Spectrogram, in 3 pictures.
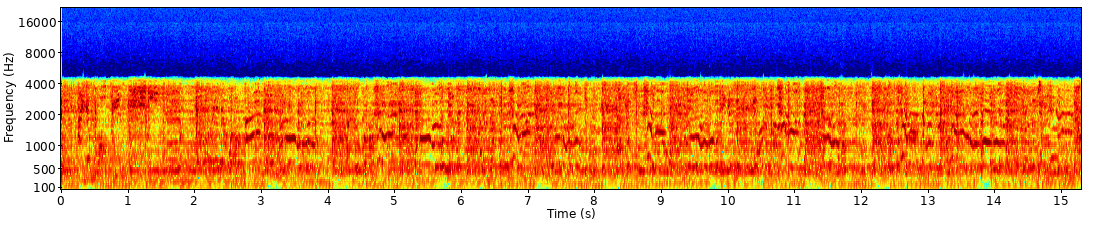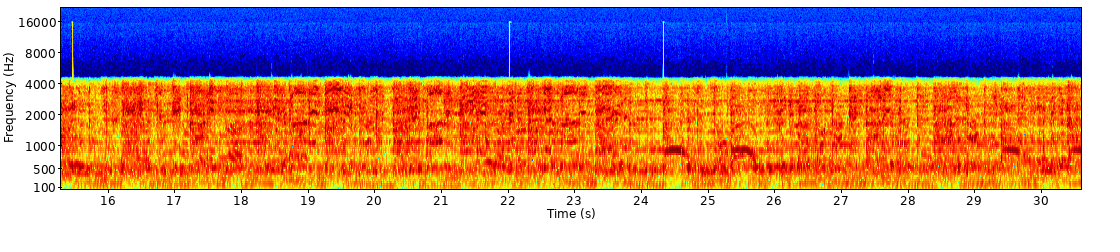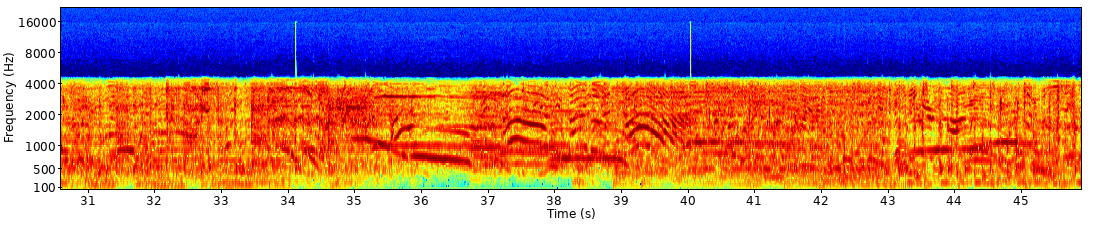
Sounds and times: Crowd: 0.0 - 45.9
Music: 0.0 - 45.9.

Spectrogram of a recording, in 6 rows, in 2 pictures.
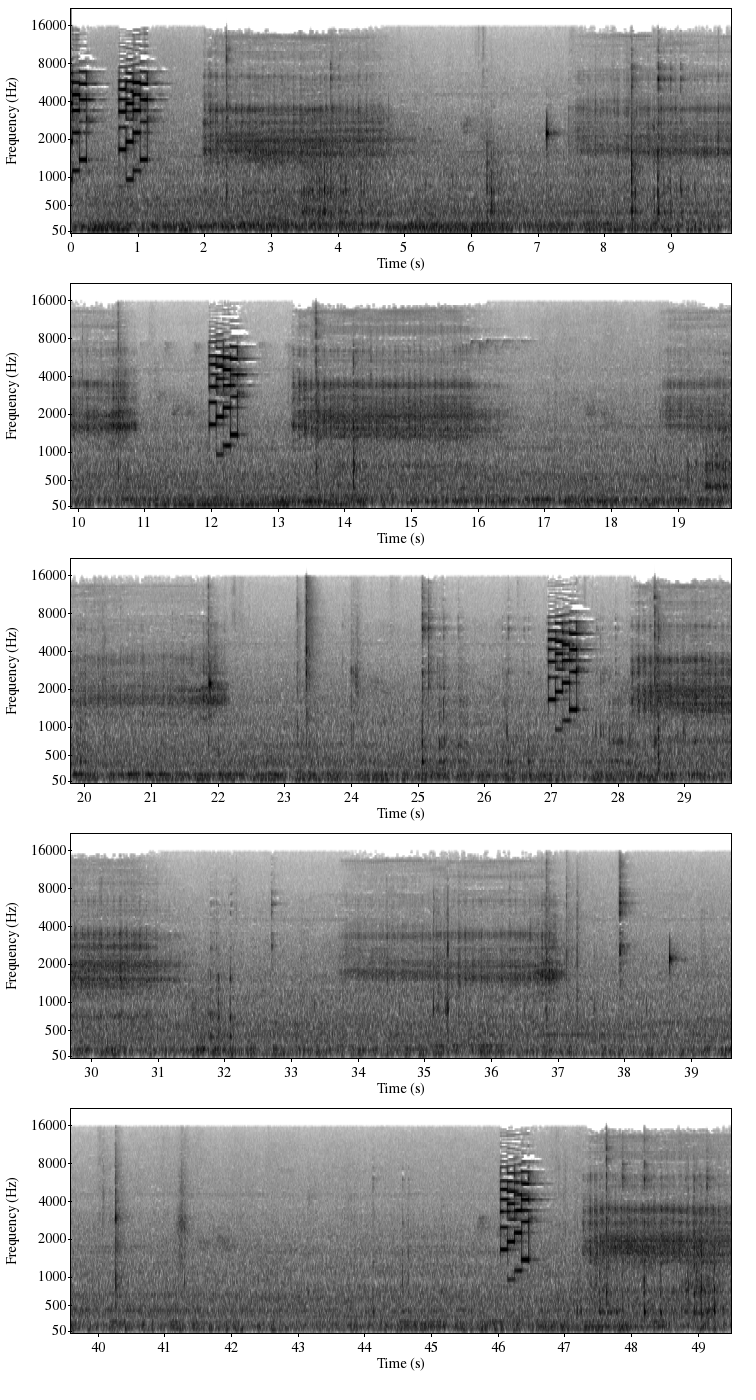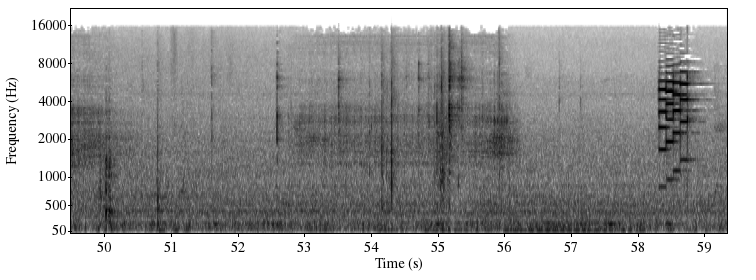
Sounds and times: Telephone: 0.0 - 5.2, 7.4 - 11.0, 12.0 - 16.4, 18.7 - 22.2, 26.9 - 32.2, 33.7 - 37.2, 46.0 - 50.4, 52.7 - 56.2, 58.3 - 59.3.

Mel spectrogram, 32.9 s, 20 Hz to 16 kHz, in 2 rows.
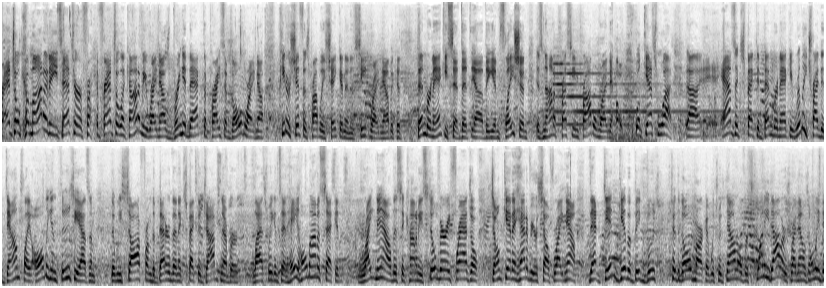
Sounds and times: Speech: 0.0 - 32.8.

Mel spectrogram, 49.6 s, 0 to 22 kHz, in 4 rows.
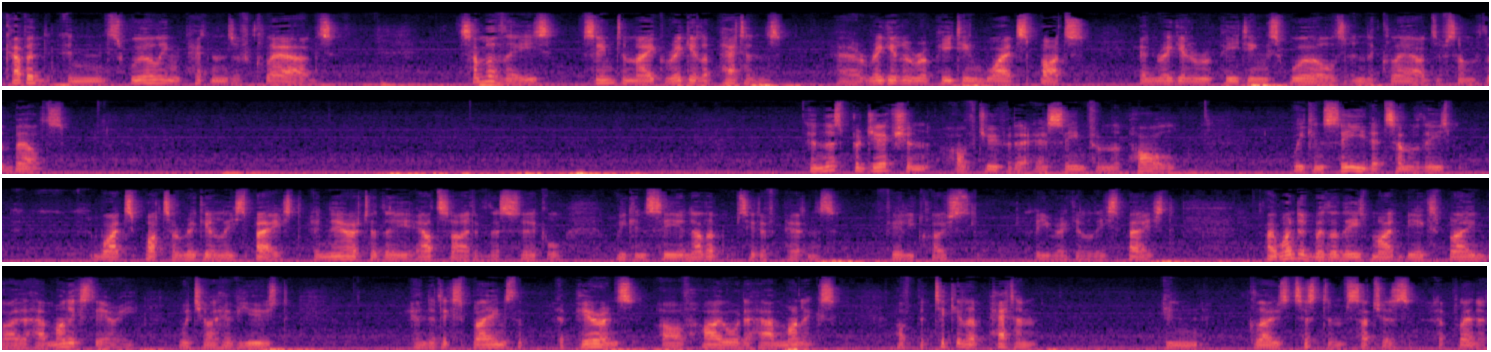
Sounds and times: Speech: 0.0 - 2.8, 3.8 - 13.0, 19.1 - 22.3, 23.2 - 24.6, 25.4 - 34.6, 35.3 - 39.6, 40.6 - 45.8, 46.8 - 49.5.

